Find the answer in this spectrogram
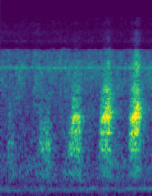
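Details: Harsh calls of a female Chinese francolin, a series of short raspy notes repeated about every third of a second and growing louder, over a faint low hum.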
